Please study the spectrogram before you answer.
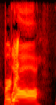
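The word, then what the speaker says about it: Murdaugh: And I still hate saying Murdoch because it's Murdaw.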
